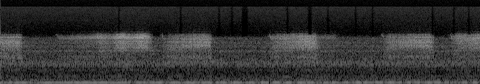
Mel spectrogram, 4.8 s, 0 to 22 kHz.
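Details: Evening of March 18, 2016, 8:00 PM, owls at a nest with a gopher brought in; long rasping hisses, some over half a second, come in a near-continuous series over constant low background hum.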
